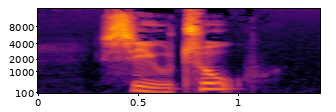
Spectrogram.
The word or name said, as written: CO₂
